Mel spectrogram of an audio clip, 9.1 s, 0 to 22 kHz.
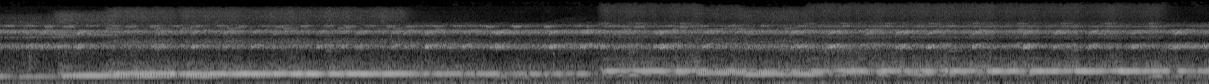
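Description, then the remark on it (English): Amazon rainforest insect ambience recorded at Kilometer 41, a research station north of Manaus: layered, steady high-pitched cricket and cicada drones hum continuously, with a few sustained whistling tones stepping upward in pitch midway, all at a constant, full loudness with no voices. “it begins with sounds that I recorded in the Amazon at a place called Kilometer 41, which is a research station north of Manaus, which is kind of midway in the Amazon.”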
